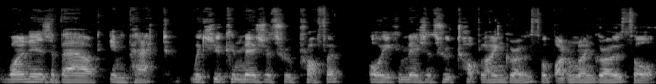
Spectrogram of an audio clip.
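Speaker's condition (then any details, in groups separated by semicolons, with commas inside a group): Cleft lip and palate; time with an orthodontist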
